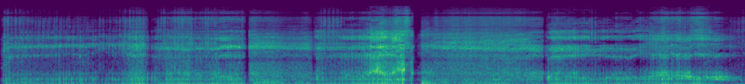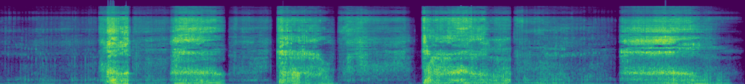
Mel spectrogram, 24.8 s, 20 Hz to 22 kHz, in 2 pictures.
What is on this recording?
I am not looking to be credited at all it's just pure interest. I do this for fun. I did this with my mouth and pitched it down 3 semitones. No other effects were used.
